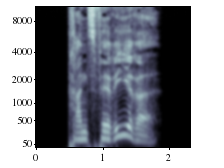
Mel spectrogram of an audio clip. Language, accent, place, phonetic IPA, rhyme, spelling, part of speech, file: German, Germany, Berlin, [tʁansfəˈʁiːʁə], -iːʁə, transferiere, verb, De-transferiere.ogg
- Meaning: inflection of transferieren: 1. first-person singular present 2. first/third-person singular subjunctive I 3. singular imperative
